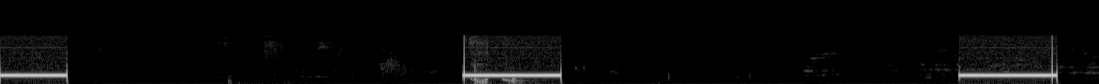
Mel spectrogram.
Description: Ringback tone (Europe, 425 Hz).
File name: out- -2004- - - .21018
